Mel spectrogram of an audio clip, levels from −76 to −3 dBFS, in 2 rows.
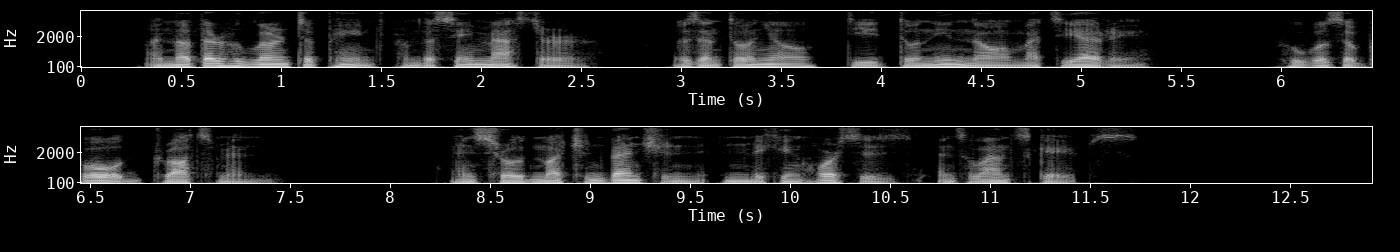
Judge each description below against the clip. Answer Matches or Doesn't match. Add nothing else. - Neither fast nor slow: Doesn't match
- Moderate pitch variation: Matches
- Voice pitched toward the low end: Matches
